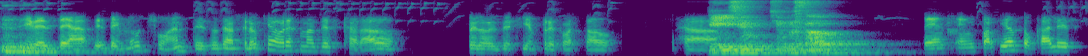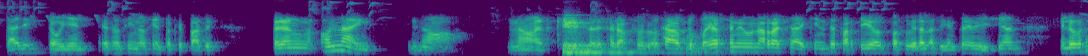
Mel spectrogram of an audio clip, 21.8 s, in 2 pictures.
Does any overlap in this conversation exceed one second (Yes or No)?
No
